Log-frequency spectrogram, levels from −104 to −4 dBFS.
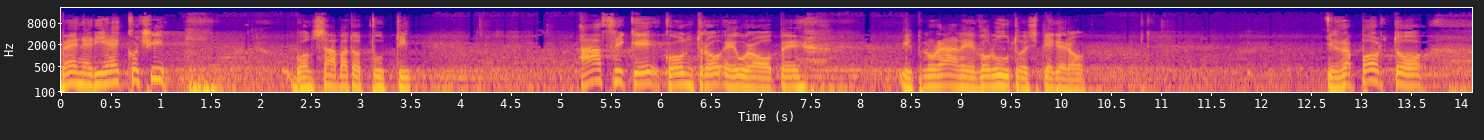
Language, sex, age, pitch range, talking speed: Italian, male, 50-69, 110-135 Hz, 70 wpm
